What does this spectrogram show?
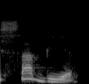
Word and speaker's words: sabia: palavrinha dessa aqui então sábia é um adjetivo e a gente acentua por quê porque é um uma paroxítona terminada em ditongo sabia é um verbo né e a gente não aceitou a sabia porque é um hiato só q ue é sempre a primeira vogal tônica e não segunda tudo bem e a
